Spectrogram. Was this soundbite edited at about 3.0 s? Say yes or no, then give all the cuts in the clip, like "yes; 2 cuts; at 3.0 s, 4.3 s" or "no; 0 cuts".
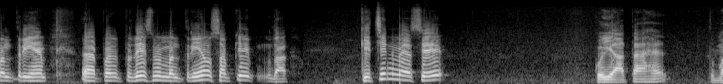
yes; 1 cut; at 3.0 s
